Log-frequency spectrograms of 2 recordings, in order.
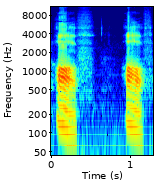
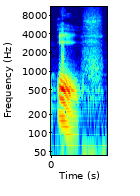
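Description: First: American OFF with an open "ahf" vowel. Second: British OFF with a rounded "aw" vowel. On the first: Teacher compares accents, American open off. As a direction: open the mouth wider for an American off. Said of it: "美国人口型稍大一点". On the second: Teacher compares accents, British rounded off. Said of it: "英国人口型更圆一些". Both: Shown as a demonstration.

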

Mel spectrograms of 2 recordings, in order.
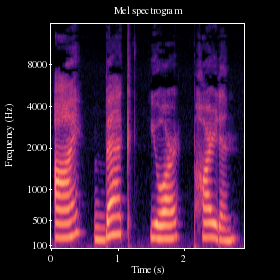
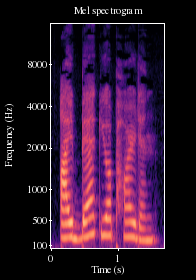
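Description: First: Slow, careful reading. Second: Said in the usual way. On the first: Shown as a demonstration. Teacher reading a phrase slowly for the class. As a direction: read it slowly for learners to follow. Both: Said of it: "我们慢慢来把它读一遍".

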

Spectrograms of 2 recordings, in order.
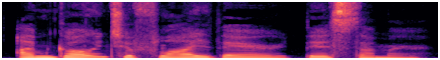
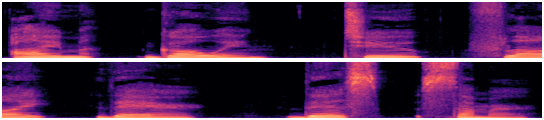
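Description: First: Said in the usual way. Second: Very slow, word-by-word model sentence; slow reading. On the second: Shown as a demonstration. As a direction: read it slowly, each word apart. (慢慢地一词一词读) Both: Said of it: "好，慢慢来读".

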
